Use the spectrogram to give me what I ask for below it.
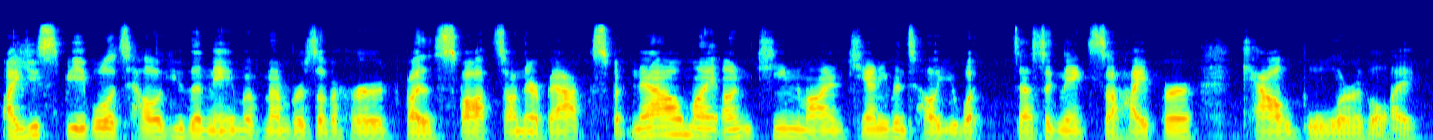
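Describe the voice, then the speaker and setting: A man playing a guilt-ridden, imprisoned female ex-baseball pitcher in a wistful, theatrical dramatic monologue that rambles and interrupts itself. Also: steady tone, moderate pace, a bit bright, close to an everyday voice, low-quality recording. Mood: wistful, rambling.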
